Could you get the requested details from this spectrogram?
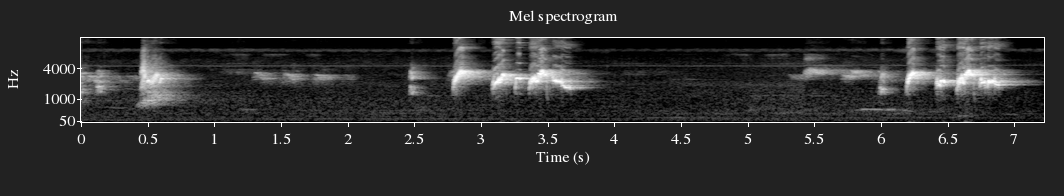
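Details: Red-whiskered bulbul in a cage, song recording for decoy use or to make caged birds lively: scattered chirps and soft whistles between two loud bursts of fast, slurred warbling notes, with long silences.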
